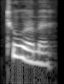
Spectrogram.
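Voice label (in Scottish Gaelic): "tuama", Scottish Gaelic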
